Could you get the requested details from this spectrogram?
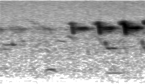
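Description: A common reed bunting gives a brief fragment of song: three or four high, thin notes in quick succession, each a little louder than the last, after a quiet start.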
